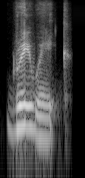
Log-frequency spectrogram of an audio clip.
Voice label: "graywacke", Indian

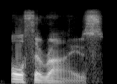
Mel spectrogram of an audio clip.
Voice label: "authorize", British

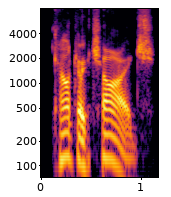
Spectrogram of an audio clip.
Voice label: "countercharge", American

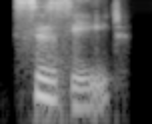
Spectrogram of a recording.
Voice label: "secede", Indian

